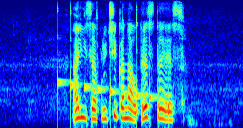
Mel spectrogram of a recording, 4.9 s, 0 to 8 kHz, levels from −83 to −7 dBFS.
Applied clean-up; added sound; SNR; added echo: none; Marimba, xylophone; 13 dB; none.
